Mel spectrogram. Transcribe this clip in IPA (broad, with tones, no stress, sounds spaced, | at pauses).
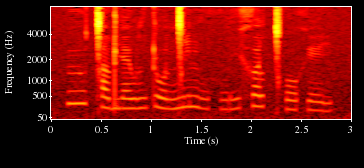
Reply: ɯː˦ u̯ ǀ a˨ ɖ j ɛ˨ u̯ l i̤˦ ʈ oː˨ l ŋ͡ǀ i˦ n o̤˨ h o̤˨ ɾ e̤˦ x ʌ˦ l ǀʰ o˨ x e˨ i̯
